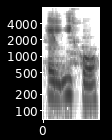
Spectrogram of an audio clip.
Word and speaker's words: el hijo: we're going to say remember that j is like an h and the h is that we see written is is silent so elijo for the female daughter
